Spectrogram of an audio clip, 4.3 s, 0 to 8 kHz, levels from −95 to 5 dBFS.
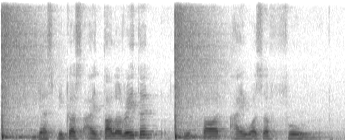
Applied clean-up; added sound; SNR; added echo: none; Snare drum; 7 dB; none.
